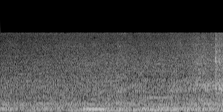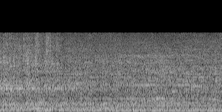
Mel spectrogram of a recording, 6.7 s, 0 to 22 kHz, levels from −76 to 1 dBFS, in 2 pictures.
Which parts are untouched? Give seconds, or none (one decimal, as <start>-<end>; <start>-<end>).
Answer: 0.0-4.8; 5.5-6.7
